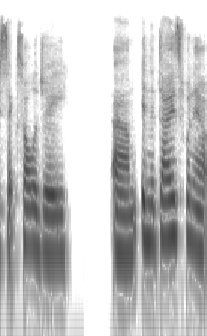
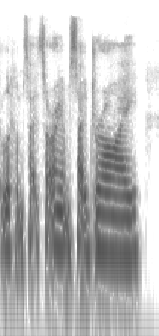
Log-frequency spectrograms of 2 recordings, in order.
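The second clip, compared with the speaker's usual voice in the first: put-on tearful crying voice, quieter; 4 dB quieter than usual. Retelling bursting into tears with a partner: retelling a tearful apology. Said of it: "I just burst into tears and just said".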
